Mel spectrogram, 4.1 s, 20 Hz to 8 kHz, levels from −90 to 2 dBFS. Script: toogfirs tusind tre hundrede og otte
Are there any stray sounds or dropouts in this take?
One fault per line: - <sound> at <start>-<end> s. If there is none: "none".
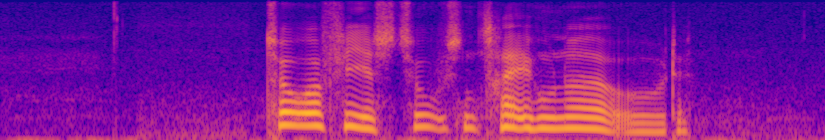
none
